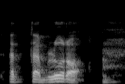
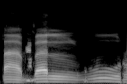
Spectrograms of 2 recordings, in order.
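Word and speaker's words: تبلور: At-tabluro. Tabluro. Yang benar tabalwuro. Oh, tabaluro. Tabalwuro ya. Baluro. Ini mengikuti Tafa'ala. apa namanya itu?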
